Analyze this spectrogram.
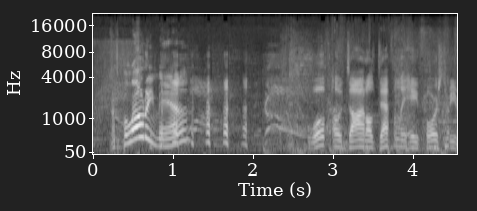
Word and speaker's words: O'Donnell: Wolf O'Donnell. Get out of here, Wolf. No, Donald, not Donald. So there we go. O'Donnell.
